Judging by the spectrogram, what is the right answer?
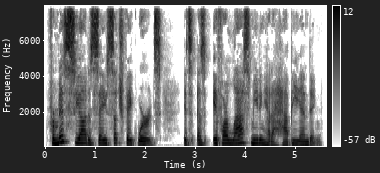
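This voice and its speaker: A woman voicing a playful, sharp-tongued young woman who mocks her rival, in an audiobook. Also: mid-range voice, measured pace, close to an everyday voice. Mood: mocking. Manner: whimsical, cynically teasing. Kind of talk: audiobook narration of dialogue.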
